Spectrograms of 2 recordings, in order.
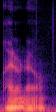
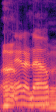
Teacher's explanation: The K in no vanishes. The 2 words melt into a single hum of vowels and a soft N.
